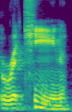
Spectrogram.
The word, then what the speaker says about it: Requin: We finally find out from the captain that Ponytail's name is, he pronounces it Requin, which is spelled R-E-Q-U-I-N, which is the French word requin, which is the French word for shark.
